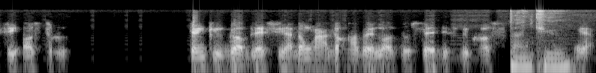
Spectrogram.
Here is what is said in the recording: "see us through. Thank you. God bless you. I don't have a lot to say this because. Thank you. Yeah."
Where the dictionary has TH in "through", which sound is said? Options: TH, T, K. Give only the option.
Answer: T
